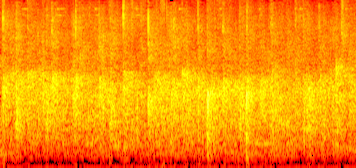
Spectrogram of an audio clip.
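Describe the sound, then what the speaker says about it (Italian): An audience in a hall applauds a few guests present at an event, a steady, dense wash of clapping at moderate level that holds evenly throughout. "facciamo un applauso anche a loro che sono qui"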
